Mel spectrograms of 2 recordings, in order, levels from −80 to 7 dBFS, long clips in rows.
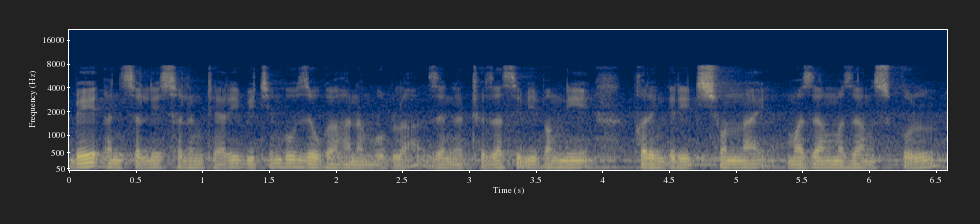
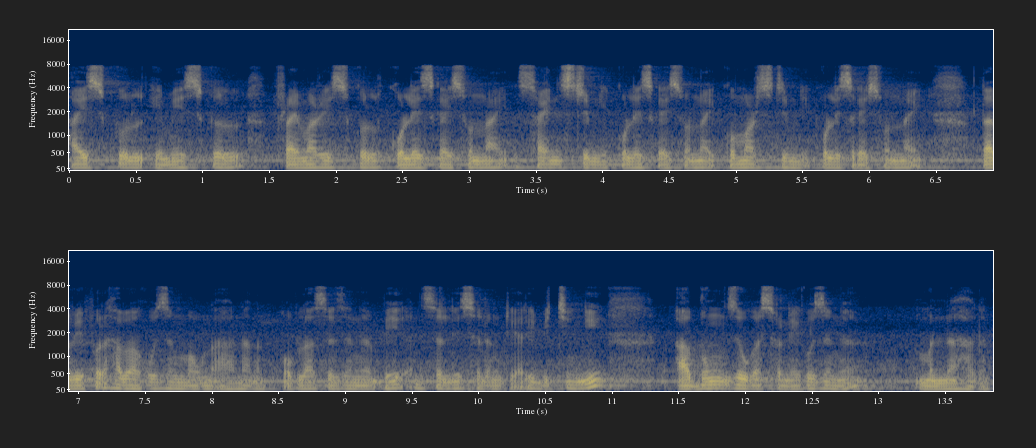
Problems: constant background noise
